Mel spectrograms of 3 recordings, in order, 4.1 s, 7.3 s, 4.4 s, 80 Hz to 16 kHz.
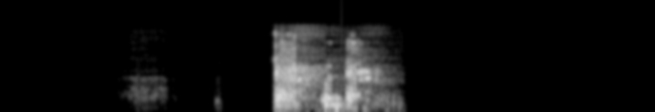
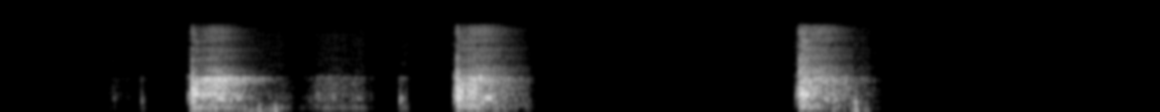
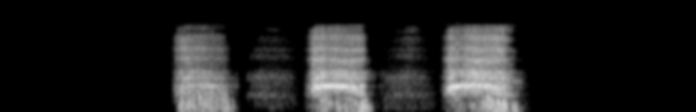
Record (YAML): cough_length: 4.1 s
cough_amplitude: 27957
cough_signal_mean_std_ratio: 0.28
three_cough_length: 7.3 s
three_cough_amplitude: 30225
three_cough_signal_mean_std_ratio: 0.24
exhalation_length: 4.4 s
exhalation_amplitude: 27360
exhalation_signal_mean_std_ratio: 0.38
survey_phase: beta (2021-08-13 to 2022-03-07)
age: 45-64
gender: Male
wearing_mask: 'No'
symptom_cough_any: true
symptom_runny_or_blocked_nose: true
symptom_sore_throat: true
symptom_fatigue: true
symptom_headache: true
symptom_onset: 23 days
smoker_status: Never smoked
respiratory_condition_asthma: false
respiratory_condition_other: false
recruitment_source: Test and Trace
submission_delay: 20 days
covid_test_result: Negative
covid_test_method: RT-qPCR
